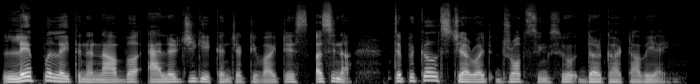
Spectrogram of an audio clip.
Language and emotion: Manipuri, neutral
